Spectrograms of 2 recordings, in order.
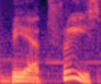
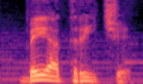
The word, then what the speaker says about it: Beatrice: And he told me, while it is okay to say Beatrice, because that's the way we pronounce it in English, but this Beatrice is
